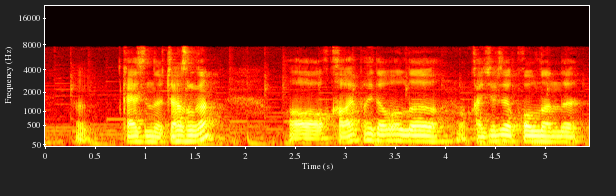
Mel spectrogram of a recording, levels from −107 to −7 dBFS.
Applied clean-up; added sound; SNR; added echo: none; none; none; none.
